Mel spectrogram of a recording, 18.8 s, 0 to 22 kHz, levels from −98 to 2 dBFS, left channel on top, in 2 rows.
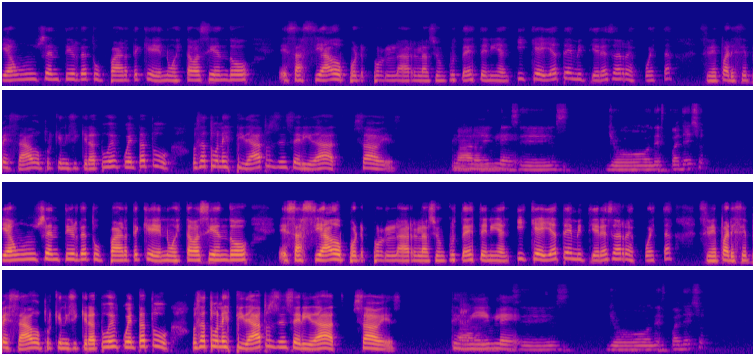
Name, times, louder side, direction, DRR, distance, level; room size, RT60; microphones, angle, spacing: voice 1, 0.0-3.1 3.5-8.4 8.8-11.5 11.8-13.5 13.8-14.3 15.0-15.8, right 10 dB, 85° right, 0.3 m, -33 dB
voice 2, 15.0-16.4 16.9-18.1, left 1 dB, 65° left, 1.8 m, -51 dB
6.9 x 4.5 x 3.2 m
head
